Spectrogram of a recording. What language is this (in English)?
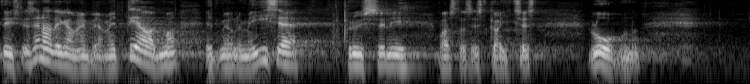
Estonian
